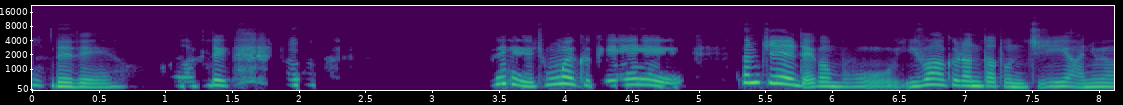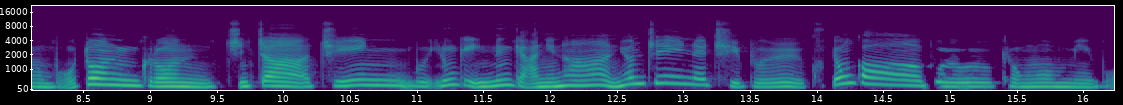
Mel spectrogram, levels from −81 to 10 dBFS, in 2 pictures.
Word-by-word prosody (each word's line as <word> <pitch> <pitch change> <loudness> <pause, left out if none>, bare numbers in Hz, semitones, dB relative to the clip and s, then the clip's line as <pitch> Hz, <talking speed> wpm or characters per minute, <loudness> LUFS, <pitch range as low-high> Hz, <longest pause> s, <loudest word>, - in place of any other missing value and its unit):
네네. 175 -3 +2 0.5
아 205 - -7
근데 240 -1 +2 0.4
저는 255 0 -6 1.3
네. 285 -10 +2
정말 290 +6 +4
그게 235 0 -3 1.0
현지에 350 -6 +7
내가 195 +1 +2
뭐 185 +1 -3
유학을 245 +4 +1
한다든지 190 -3 +1
아니면 175 0 0
뭐 175 - -9
어떤 260 - +3
그런 190 -4 +1
진짜 200 -2 +1
지인 235 -1 -2
뭐 195 -1 -3
이런 240 +7 -3
게 225 - -3
있는 215 +8 +1
게 200 - -2
아닌 185 +4 +2
한 235 -3 0
현지인의 320 -2 -2
집을 180 -2 -4
구경 315 +6 -1
가 265 -8 0
볼 185 -1 -3
경험이 180 -3 -3
뭐 185 - -12
205 Hz, 225 characters per minute, -23 LUFS, 185-255 Hz, 1.3 s, 현지에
